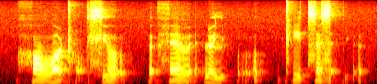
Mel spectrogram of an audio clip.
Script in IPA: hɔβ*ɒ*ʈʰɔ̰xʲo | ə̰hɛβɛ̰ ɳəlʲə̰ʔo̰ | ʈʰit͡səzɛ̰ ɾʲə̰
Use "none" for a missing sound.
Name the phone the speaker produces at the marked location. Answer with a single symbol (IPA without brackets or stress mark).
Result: ɒ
